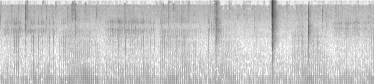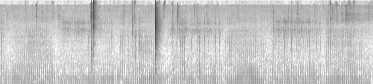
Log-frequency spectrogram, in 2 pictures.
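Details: Gentle purr of a cat asleep beside a warm fireplace, a low vibrating hum in rhythmic breath cycles about every second and a half, with crisp fire pops and crackles scattered throughout.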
